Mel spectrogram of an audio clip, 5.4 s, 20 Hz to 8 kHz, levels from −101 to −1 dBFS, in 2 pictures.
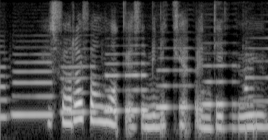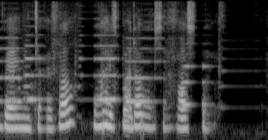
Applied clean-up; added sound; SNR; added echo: neural mask model RNNoise.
